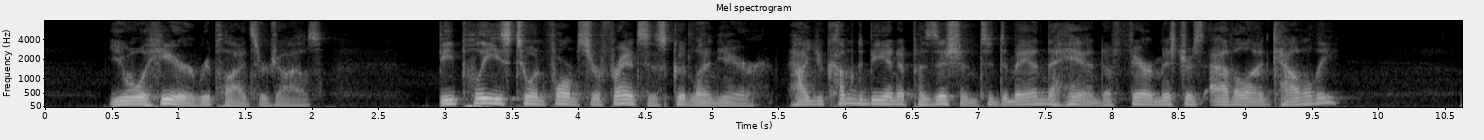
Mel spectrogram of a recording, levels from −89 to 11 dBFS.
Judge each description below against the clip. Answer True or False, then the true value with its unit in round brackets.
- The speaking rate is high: False (175 wpm)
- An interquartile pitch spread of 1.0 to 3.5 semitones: False (5.3 semitones)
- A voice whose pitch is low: True (110 Hz)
